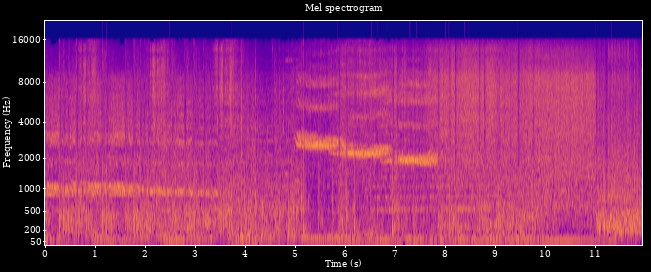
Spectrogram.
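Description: Aerial firework shells and comets bursting and crackling in quick succession, with a music track playing over them.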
